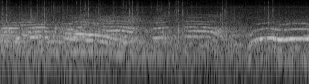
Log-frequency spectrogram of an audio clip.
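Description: Several high-pitched voices calling out in short cries that fall in pitch, overlapping one another, with faint clicks underneath.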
